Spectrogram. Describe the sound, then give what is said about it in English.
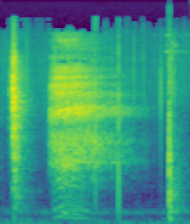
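A door is shut and locked. A sharp thud comes first, then a longer scraping stretch, a small click, and a final hard knock. “I hurried into my room and shut the door. And locked it. And chained it. And bolted it.”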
